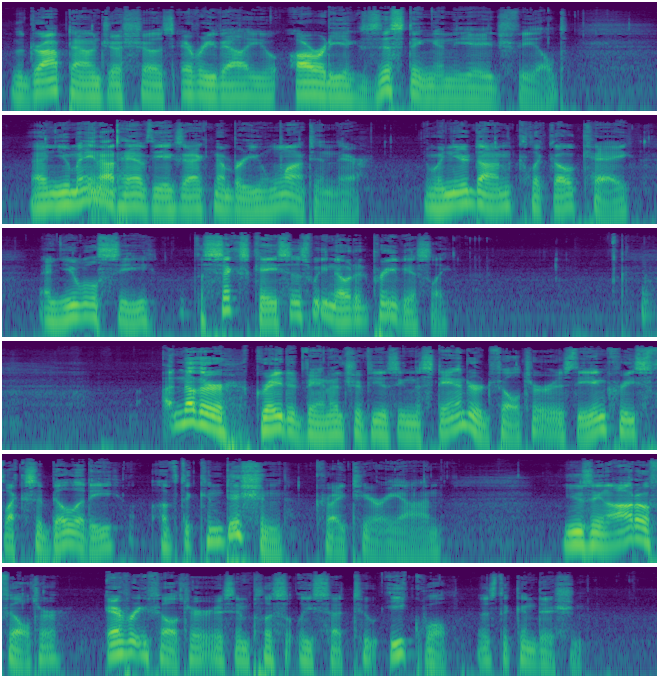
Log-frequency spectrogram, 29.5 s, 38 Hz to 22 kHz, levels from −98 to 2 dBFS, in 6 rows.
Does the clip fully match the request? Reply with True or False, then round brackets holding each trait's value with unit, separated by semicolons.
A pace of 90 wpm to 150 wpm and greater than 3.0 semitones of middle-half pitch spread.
True (140 wpm; 4.0 semitones)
